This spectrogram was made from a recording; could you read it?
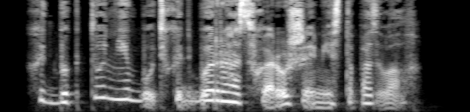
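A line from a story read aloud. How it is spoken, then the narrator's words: Sleepy mumble. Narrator (Russian): пробормотала Юля сонно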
